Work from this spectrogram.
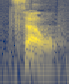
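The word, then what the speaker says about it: צל: In Hebrew, the word shadow is tzel. It's spelled Tzadi Lamed.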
